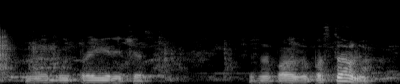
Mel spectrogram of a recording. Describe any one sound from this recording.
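Small metal pieces clink on a wooden table.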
